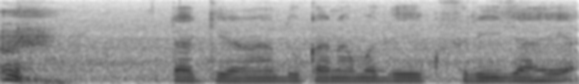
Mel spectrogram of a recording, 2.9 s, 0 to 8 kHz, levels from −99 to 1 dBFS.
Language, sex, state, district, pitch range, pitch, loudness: Marathi, male, Maharashtra, Pune, 120-125 Hz, 120 Hz, -27 LUFS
